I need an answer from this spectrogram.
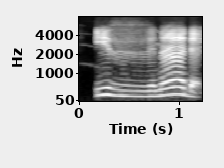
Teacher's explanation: Punya sifat rikhwah, hadirkan. Iznada, jangan terburu-buru. Alirkan suaranya baru ke huruf nun yang ada di kata nadahu.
